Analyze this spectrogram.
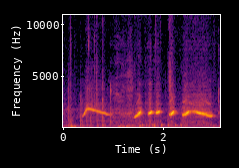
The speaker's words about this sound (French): Euh, j'espère que mon, sifflage va pas briser les oreilles parce que là, on l'a pas dit non plus, mais on a un nouveau micro.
